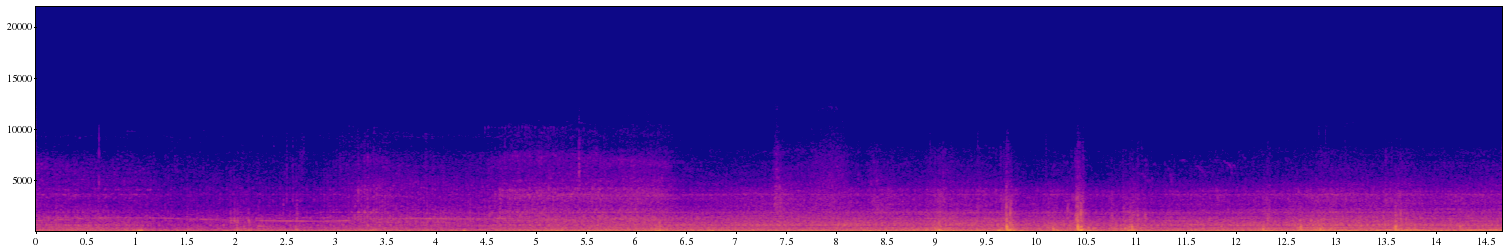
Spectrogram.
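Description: Loose stones knock sharply against the underside of a vehicle now and then.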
